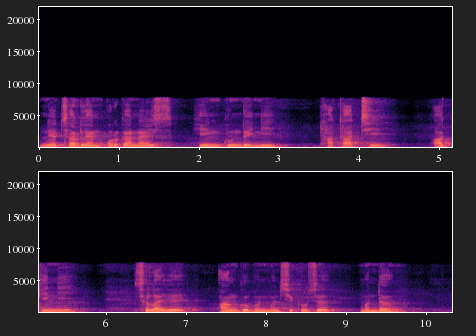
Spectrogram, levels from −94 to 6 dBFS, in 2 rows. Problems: constant background noise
